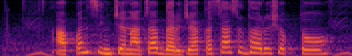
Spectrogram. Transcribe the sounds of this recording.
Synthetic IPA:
a̰pəɳsiɲt͡ɕənat͡sad̪əɾd͡ʑakəsasud̪ʱaɾuːɕək̚t̪o

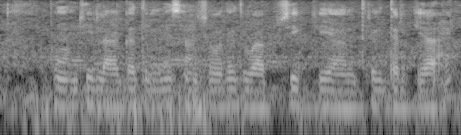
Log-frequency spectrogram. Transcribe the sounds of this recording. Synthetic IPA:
poɦnd͡ʒilaːɡət̪mẽsə̃nsoːd̪ʱɪt̪ʋaːpsɪkiãːnt̪ɾɪk̚d̪əɾkjaɦɛː

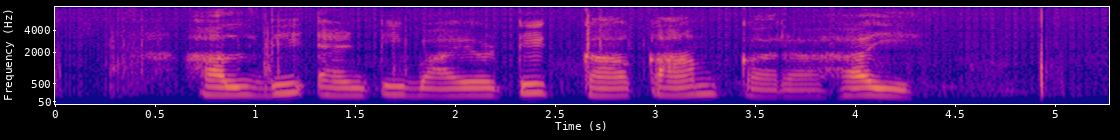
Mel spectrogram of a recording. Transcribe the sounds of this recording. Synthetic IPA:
hɐld̪iʔɛ̃ːɳʈibaːjoːʈɪkːakaːmkɐɾaɦai

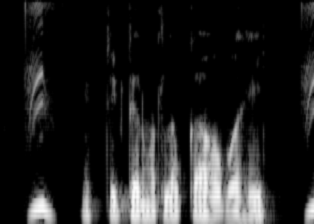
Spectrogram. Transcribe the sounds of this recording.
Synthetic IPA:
miʈikʈ̪əɾmət̪ləb̚kaɦopaːɦi

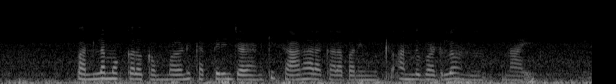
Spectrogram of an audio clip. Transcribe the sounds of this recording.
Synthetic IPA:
pɐnlɐmɔkːɐlɐkomːɐlɐnikɐt̪ːiɾiɲt͡ʃɐɽaːnikisaːnaːɾɐkaːlɐpɐnimuʈlṵʔɐnd̪ubaːʈuloːnnːaːjḭ

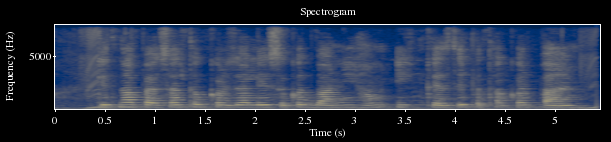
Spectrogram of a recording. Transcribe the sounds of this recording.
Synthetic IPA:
kɪt̪napɛːsat̪ɐkːɐɾd͡ʒaleːsɐkət̪̚baːniɦɐm | eːkːɛːsepɐt̪ʰakɐɾpaːẽː

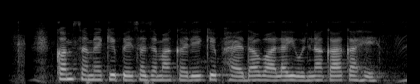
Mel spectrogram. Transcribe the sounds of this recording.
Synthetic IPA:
kɐmsɐməjkepɛːsad͡ʒɐmakɐɾekepʰaːjd̪aʋaːlajoːd͡ʒnakakaɦɛː

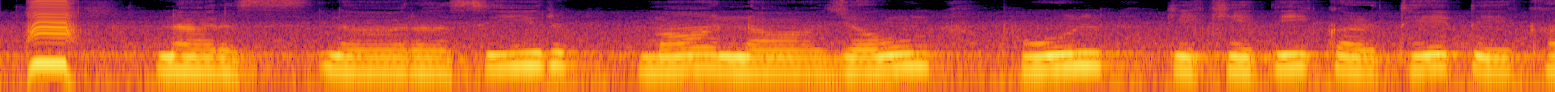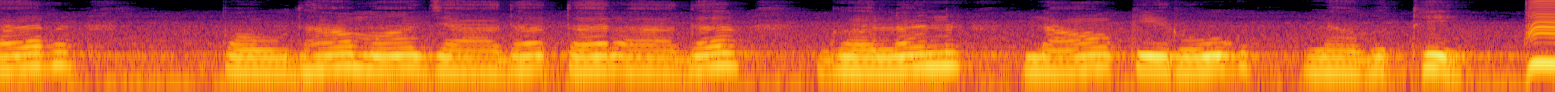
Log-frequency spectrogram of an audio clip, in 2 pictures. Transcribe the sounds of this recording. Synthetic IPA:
naɾəsiːɾ | mãnad͡ʒəʊn | pʰuːl | kikʰeːt̪ikəɾt̪ʰet̪ekʰəɾ | pəʊd̪ʱãmãd͡ʒjaːd̪at̪əɾaːd̪ə | ɡələnː | aːwkeɾoːɡ | ləɡt̪ʰe

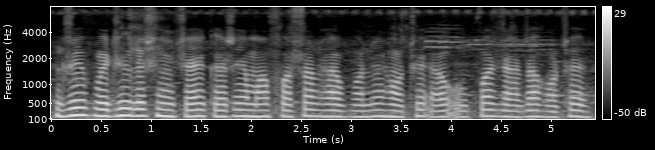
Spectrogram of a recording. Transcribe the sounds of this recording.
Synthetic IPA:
ɖɾipʋɪd̪ʱilesĩt͡ʃajkəɾemãfʰəsəlɦɛbbəneɦɔt̪ʰeʔaʔupəɾd͡ʒad̪aɦɔt̪ʰe

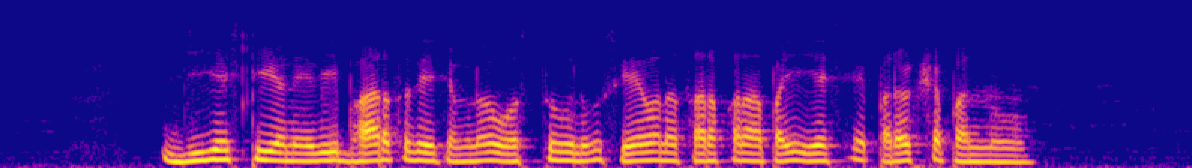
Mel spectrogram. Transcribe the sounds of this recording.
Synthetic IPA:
d͡ʒiesʈiːɐne̞ːd̪ibʱaːɾɐt̪ɐd̪ɛːʃɐmlo̞ːʋɐst̪uwulusɛːʋɐlɐsɐɾpʰɐɾaːpɐjeːseːpɐɾɔːkʂɐpɐnːu

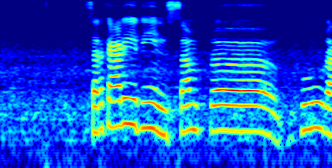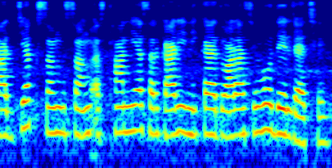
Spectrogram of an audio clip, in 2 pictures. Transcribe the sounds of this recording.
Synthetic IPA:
səɾkaɾiɾinsəmpɾə | bʱuɾad͡ʒjəksəŋɡsə̃ŋɡə̰st̪ʰanijəsəɾkaɾinikajd̪waɾaseɦod̪eld͡ʒajt͡ʃʰɛ

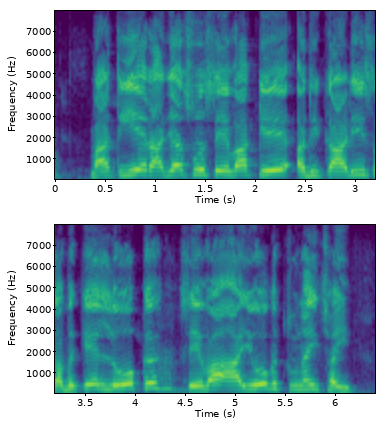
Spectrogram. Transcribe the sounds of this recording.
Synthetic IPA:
bat̪ijeɾad͡ʒəsʋseʋakeəd̪ʱikaɾisəbʱkelokseʋaːjoɡt͡ʃunəjt͡ʃʰəj

